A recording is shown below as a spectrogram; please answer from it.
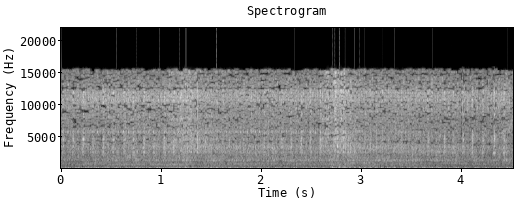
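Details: Honda Supra X 125 motorcycle: rough, rapid tek-tek rattle over a lumpy idle, loudest on the right clutch side, with loss of power; centrifugal clutch linings worn down to bare metal.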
